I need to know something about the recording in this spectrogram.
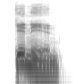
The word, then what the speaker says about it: Guinean: say it wrong however i've said it right guinean however it remains to be seen whether things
